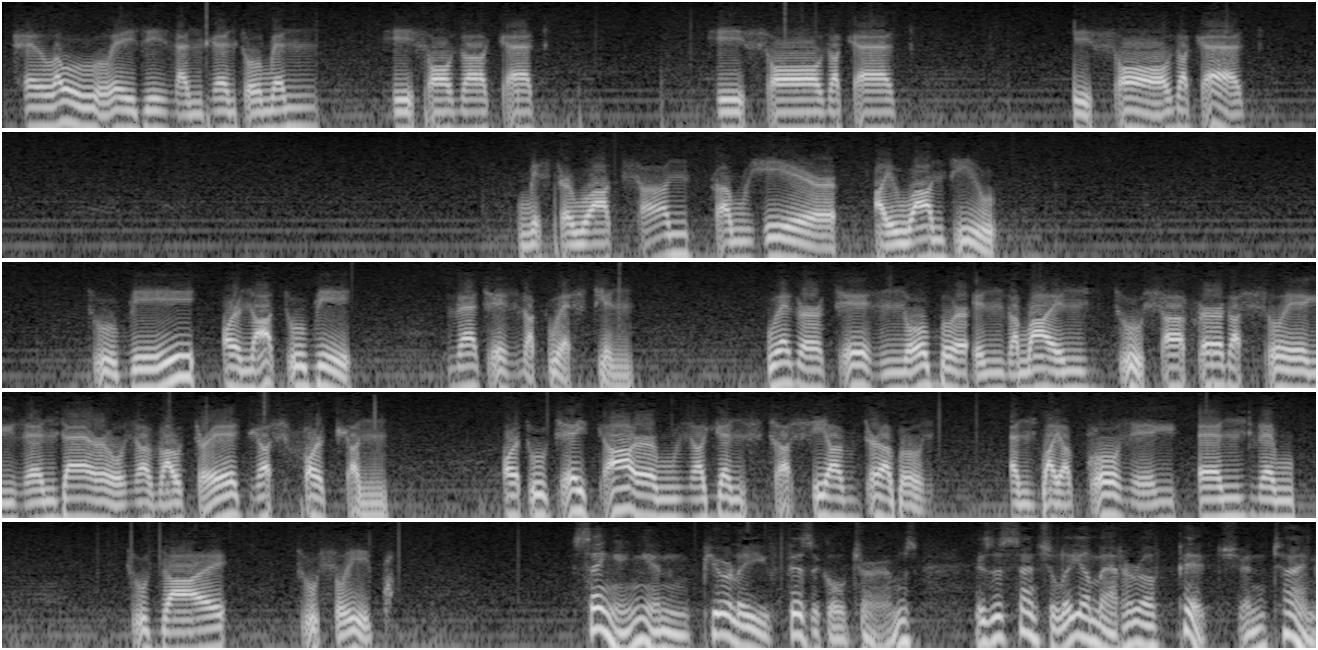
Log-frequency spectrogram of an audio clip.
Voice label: bell labs computer speech demo; Robotic or Stuttery or Spooky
